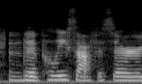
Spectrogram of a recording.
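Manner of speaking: ordinary delivery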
